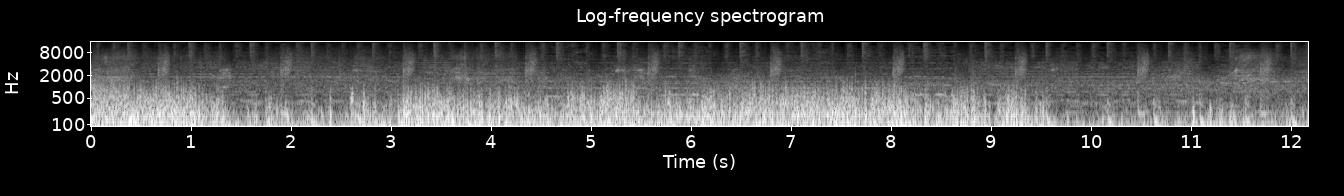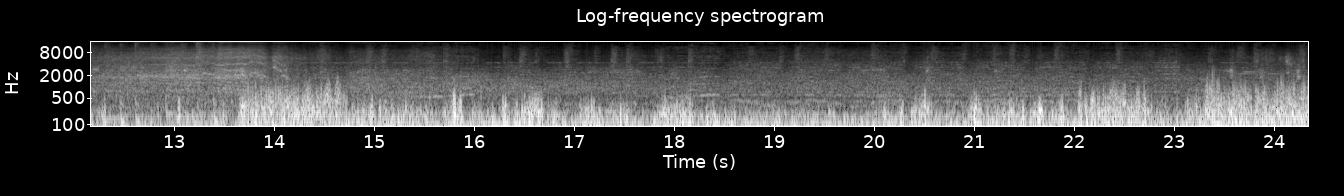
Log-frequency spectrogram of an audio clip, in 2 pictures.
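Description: A TLR-tuned Arrma Typhon RC buggy drives on a dirt track, its motor whine steady and loud throughout, mixed with wind buffeting, tire and gravel noise, and a brief swell of high hiss midway.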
